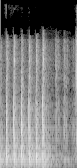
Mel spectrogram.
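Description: Someone knocks on the door of a place with a room for rent, with a quick, even run of about six sharp raps, then a few softer, more scattered knocks. No voices.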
